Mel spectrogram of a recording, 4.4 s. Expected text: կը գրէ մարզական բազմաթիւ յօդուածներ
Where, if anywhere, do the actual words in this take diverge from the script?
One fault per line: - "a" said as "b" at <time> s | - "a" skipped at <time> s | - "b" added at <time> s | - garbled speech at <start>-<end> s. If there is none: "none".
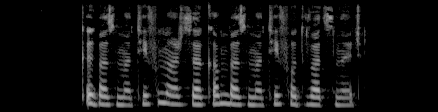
- "գրէ" said as "բազմաթիւ" at 1.0 s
